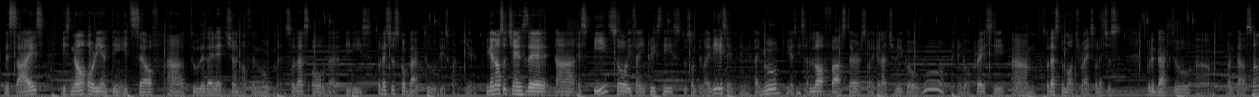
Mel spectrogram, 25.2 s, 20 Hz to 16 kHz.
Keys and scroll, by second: 0.0-2.4 typing, 3.5-6.3 typing, 15.3-21.1 typing, 24.0-25.0 typing.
